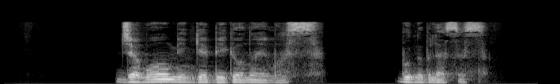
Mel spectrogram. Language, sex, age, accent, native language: Uzbek, male, 18-24, Qoraqalpog'iston, Karakalpak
